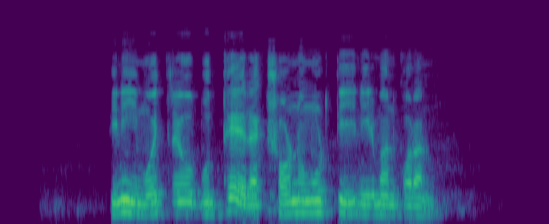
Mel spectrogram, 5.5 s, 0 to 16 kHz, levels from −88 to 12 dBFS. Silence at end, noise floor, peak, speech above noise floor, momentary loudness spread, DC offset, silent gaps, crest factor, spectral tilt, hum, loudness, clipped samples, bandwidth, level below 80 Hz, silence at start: 1.15 s; under -90 dBFS; -6 dBFS; over 67 dB; 7 LU; under 0.1%; none; 20 dB; -6 dB/octave; none; -24 LUFS; under 0.1%; 7.4 kHz; -68 dBFS; 1.1 s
